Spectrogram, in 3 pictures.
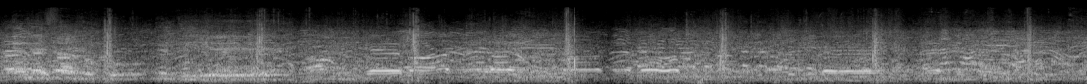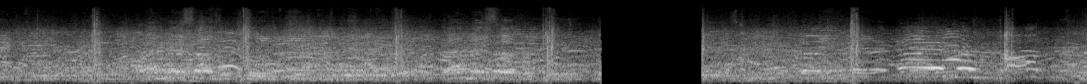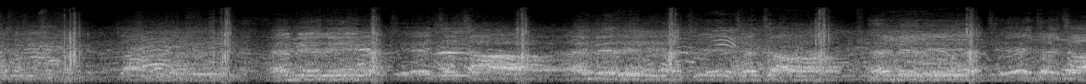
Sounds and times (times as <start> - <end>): Speech: 0.0 - 16.9, 17.9 - 32.6.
